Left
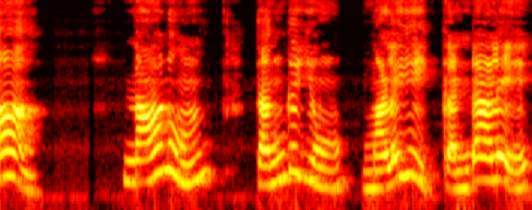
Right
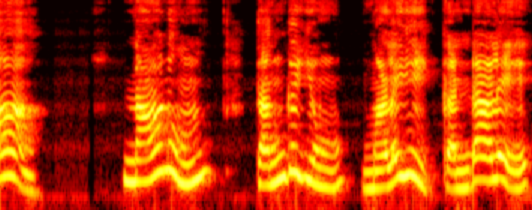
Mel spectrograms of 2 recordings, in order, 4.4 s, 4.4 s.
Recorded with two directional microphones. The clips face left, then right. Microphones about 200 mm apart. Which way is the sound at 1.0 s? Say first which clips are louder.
Right 6 dB; 20° right (ahead or behind).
